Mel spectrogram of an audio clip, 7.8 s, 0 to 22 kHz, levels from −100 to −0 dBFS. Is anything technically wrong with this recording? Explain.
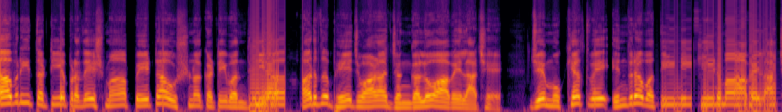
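Yes. The speech has two kinds of fault.

Dropped buffer (overrun) occurs at 0.60 s, 1.63 s, 4.99 s (just after "આવેલા છે") and 5.94 s (just after "આવેલા છે જે"). Each time the speech jumps ahead with no gap. The likely cause is that the software failed to read a buffer before the hardware overwrote it, losing roughly 20 ms of audio and joining the surrounding sound directly.

Robotic sound from repeated short buffers appears from 2.50 to 3.02 s and from 6.55 s to the end. The speech becomes a rigid, metallic buzz at a fixed 200 Hz that still loosely tracks the speech. This likely comes from audio arriving too seldom, so a 5 ms fragment is replayed to fill the gaps. Most of the real signal in those spans is skipped, and the repetition rate sets the buzz pitch.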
